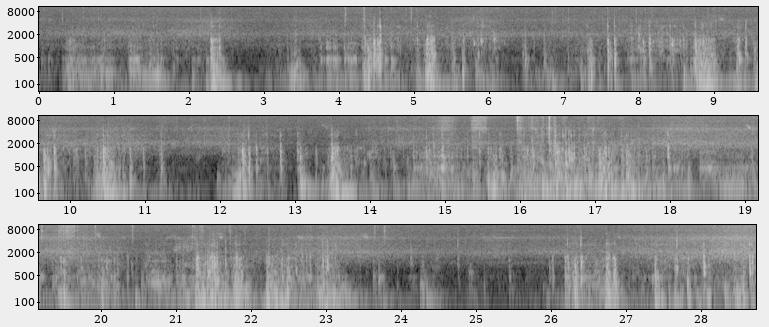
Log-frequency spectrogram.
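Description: Water lapping and slapping against the hull of a small single-handed sailboat moving slowly, in irregular splashes and knocks, louder in a few stretches.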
